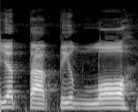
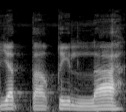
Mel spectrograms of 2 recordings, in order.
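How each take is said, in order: First: The L in 'llah' is heavy and dark. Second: The L in 'llah' is thin and light. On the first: The speaker calls it wrong. "Jangan dibaca yattaqillah, jangan" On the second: The speaker calls it right. "kita tipiskan"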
